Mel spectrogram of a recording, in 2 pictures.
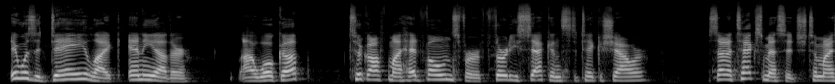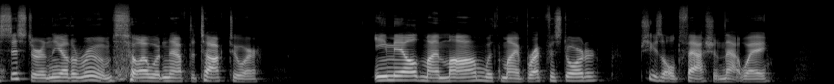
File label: opening narration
